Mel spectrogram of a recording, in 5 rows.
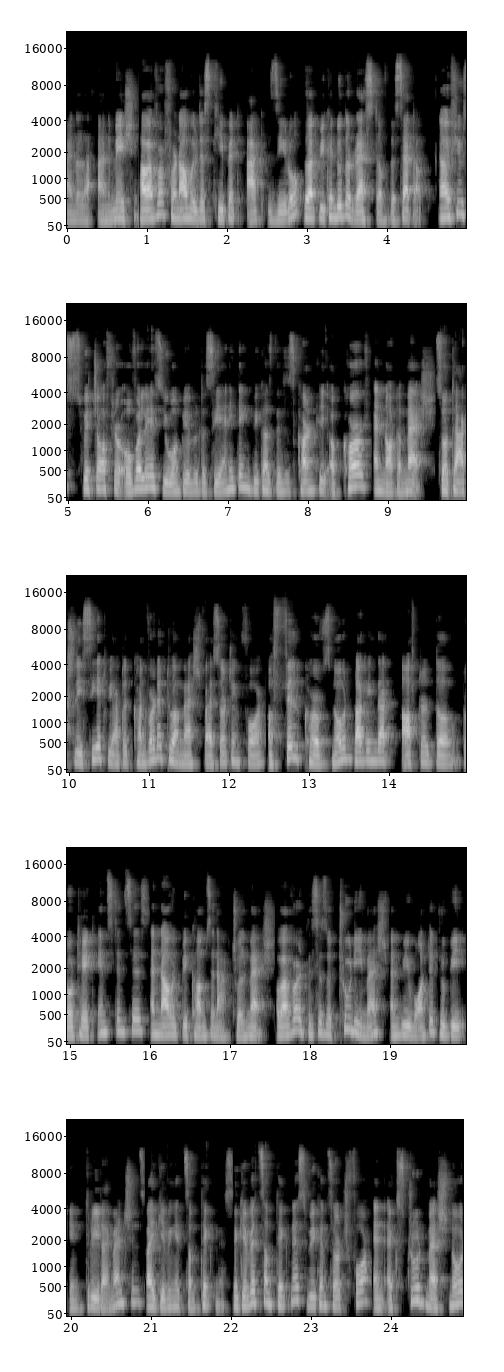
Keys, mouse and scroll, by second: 0.8-2.1 shift+drag, 4.2-4.6 scroll down 2, 4.7-5.1 middle drag, 6.0 click, 8.1 click, 9.5 middle click, 9.5 scroll up 2, 9.7-10.3 drag, 10.9 shift+a, 13.1 l, 15.9 middle click, 17.5-18.8 middle drag, 18.9 scroll up 3, 20.9 middle click, 21.2 click, 22.0 shift+a.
